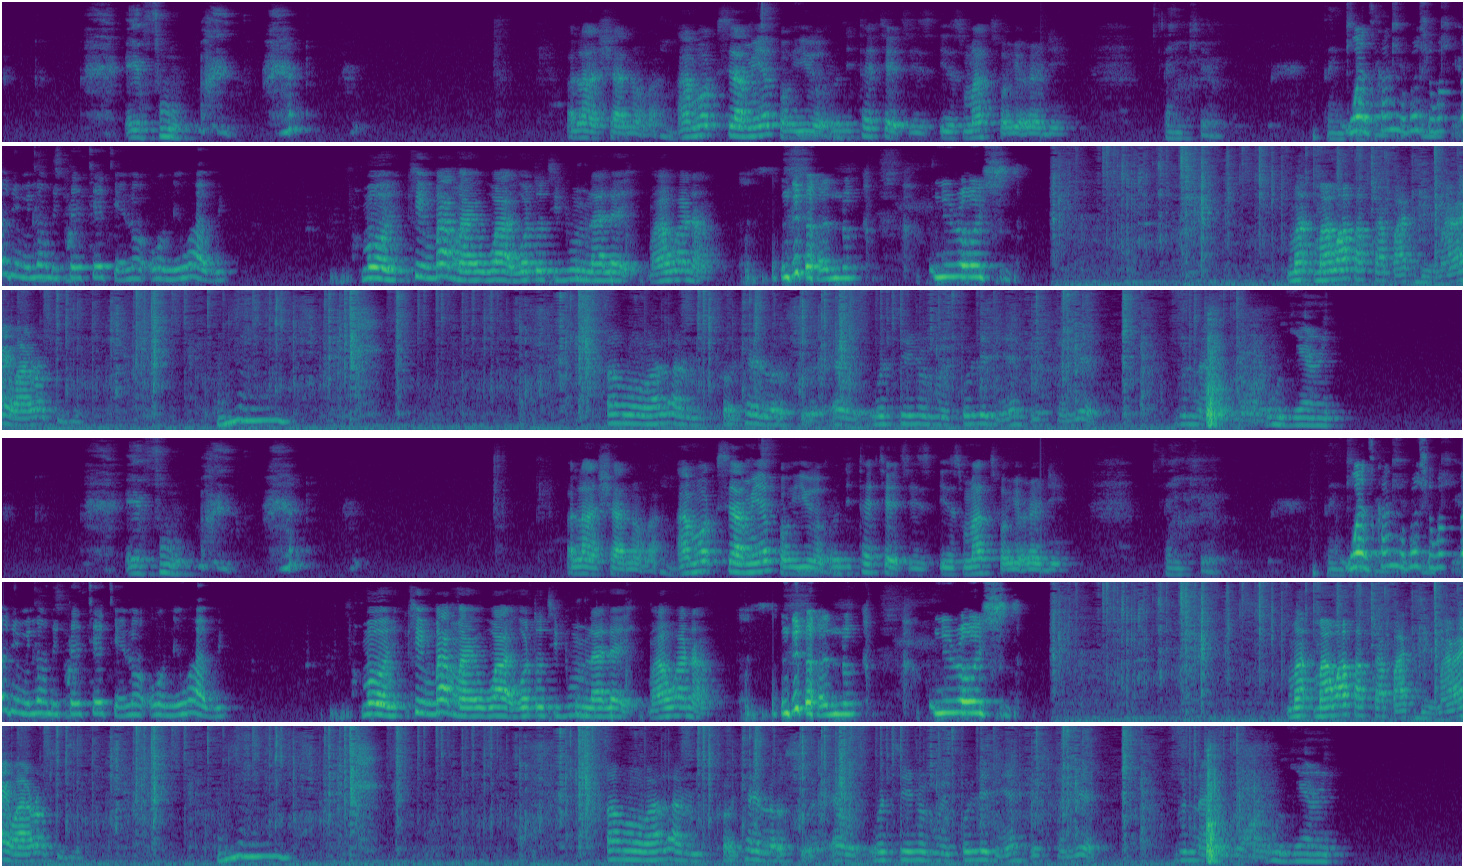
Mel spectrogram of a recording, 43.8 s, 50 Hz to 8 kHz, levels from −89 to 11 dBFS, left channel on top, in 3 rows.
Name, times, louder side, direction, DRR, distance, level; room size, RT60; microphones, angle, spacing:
voice 1, 0.8-2.3 2.6-2.9 6.6-6.8 7.9-8.4 11.6-12.2 13.3-13.4 14.2-14.3 14.9-15.3 22.4-22.6 31.4-32.1 41.9-42.5, equal, 25° left, 2.0 m, -38 dB
voice 2, 5.6-10.6 18.2-21.7 26.0-26.1 27.5-30.0 32.7-33.0 34.4-34.7 35.3-40.2 40.9-42.0, right 3 dB, 45° right, 1.3 m, -29 dB
voice 3, 13.4-16.8 22.0-23.2 23.6-24.8, right 4 dB, 30° right, 0.4 m, -25 dB
sound 1, 25.1-41.6, right 2 dB, 15° right, 0.8 m, -39 dB
7.9 x 4.9 x 4.4 m
head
